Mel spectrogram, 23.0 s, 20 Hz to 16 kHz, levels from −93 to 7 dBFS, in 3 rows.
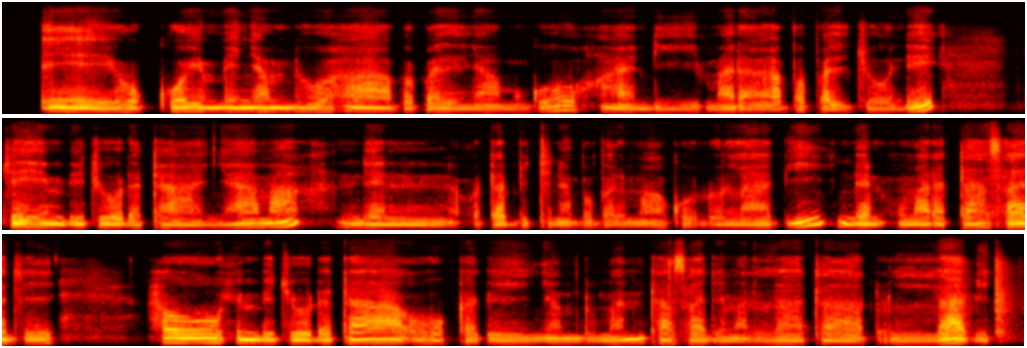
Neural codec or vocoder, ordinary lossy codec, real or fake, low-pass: codec, 44.1 kHz, 7.8 kbps, Pupu-Codec; none; fake; 14.4 kHz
